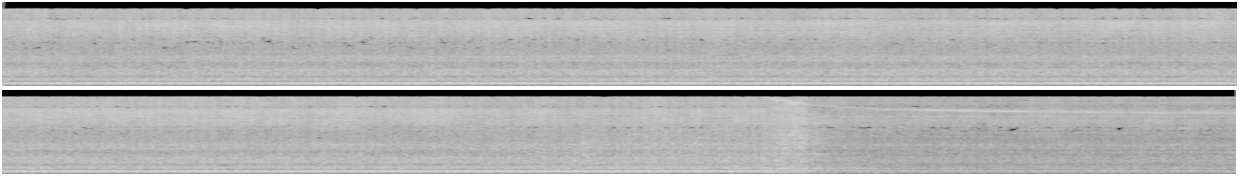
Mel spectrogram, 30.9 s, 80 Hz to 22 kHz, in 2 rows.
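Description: Truck-mounted borewell drilling rig running: a steady, loud engine drone over the rush of compressed air blowing cuttings up out of the bore. About 25 seconds in, the drone falls away and a high whine glides down, leaving a lighter hiss of air.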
